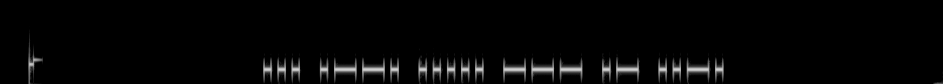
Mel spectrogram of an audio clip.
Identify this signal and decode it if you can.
Morse code, heard as a keyed tone, about 17 wpm, 700 Hz. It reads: SP5OAF
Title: DXCC-100 Call Signs - 6 Characters - 17wpm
